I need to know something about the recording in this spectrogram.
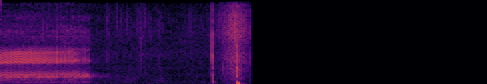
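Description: A voice's drawn-out, wavering wail cuts off about half a second in. Two sharp clicks and a thump follow about a second in, then dead silence.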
